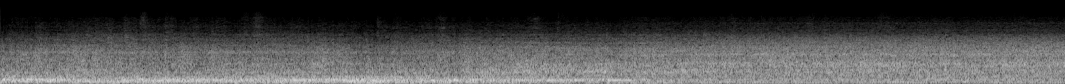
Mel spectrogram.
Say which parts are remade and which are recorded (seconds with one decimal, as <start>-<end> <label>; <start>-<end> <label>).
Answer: 0.0-6.6 recorded; 6.6-7.3 remade; 7.3-10.7 recorded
